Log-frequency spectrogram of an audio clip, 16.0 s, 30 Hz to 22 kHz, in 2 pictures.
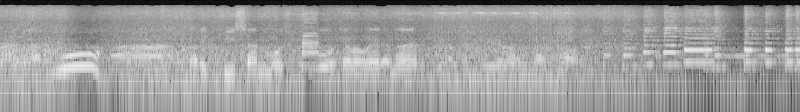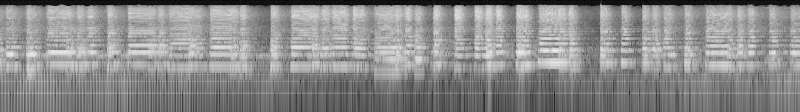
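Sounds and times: bus horn playing tune: 3.0 - 3.3, 6.0 - 16.0.

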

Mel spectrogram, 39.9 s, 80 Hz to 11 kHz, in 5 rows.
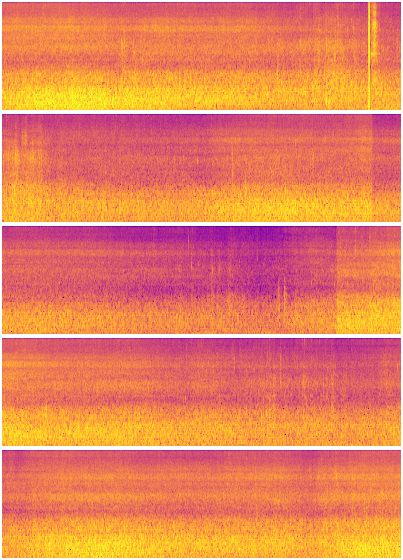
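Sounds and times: waves breaking over rocks: 0.0 - 39.9
wind on microphone: 0.0 - 39.9
sharp knock: 7.3 - 8.2.

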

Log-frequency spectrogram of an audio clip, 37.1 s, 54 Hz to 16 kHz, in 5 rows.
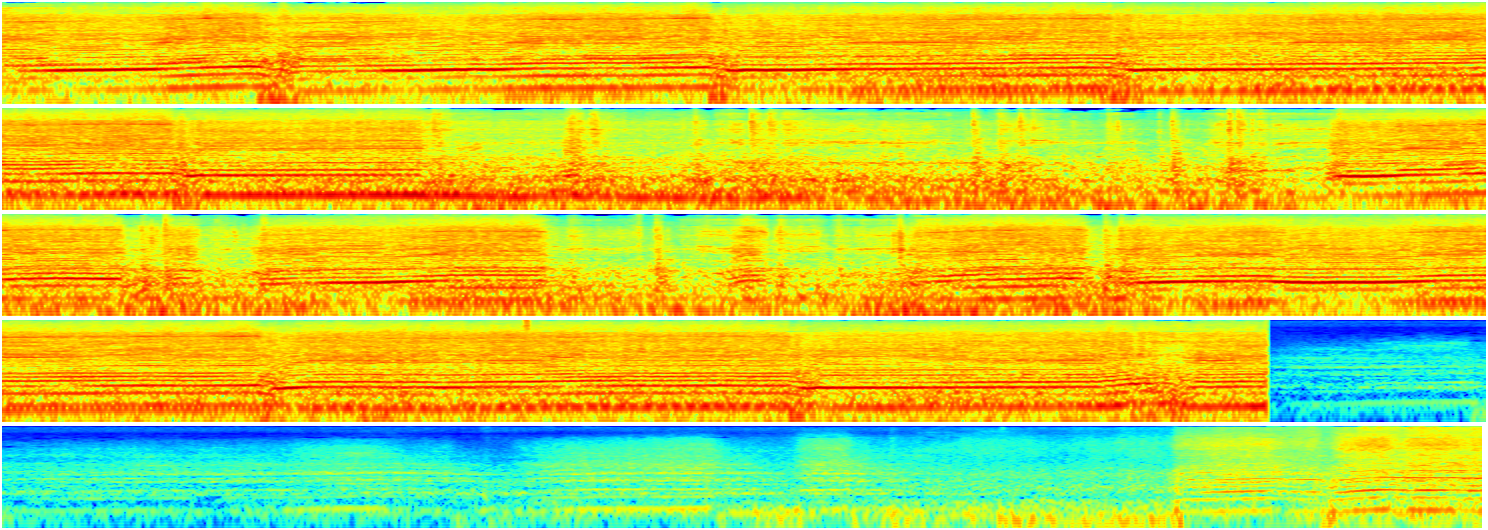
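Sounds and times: rotary engine at full throttle: 0.0 - 30.4, 35.6 - 37.0.

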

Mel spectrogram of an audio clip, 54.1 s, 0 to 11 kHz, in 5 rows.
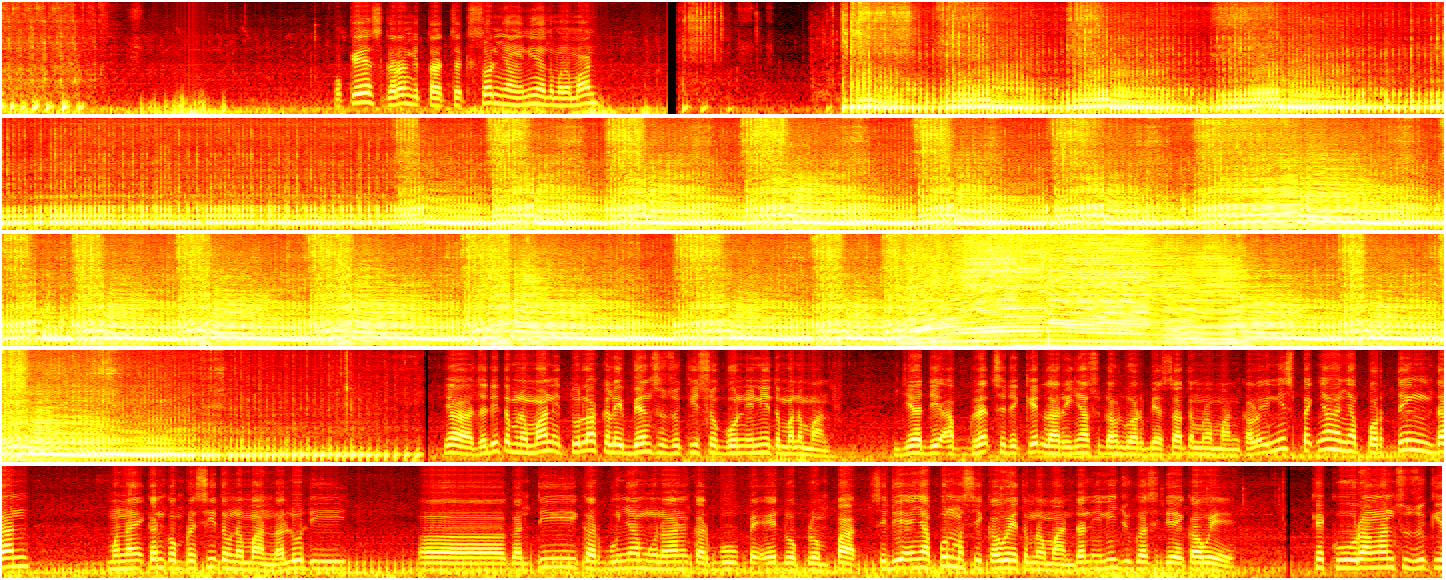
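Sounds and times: motorcycle engine revving: 0.0 - 1.1, 5.0 - 35.7, 41.3 - 52.8.

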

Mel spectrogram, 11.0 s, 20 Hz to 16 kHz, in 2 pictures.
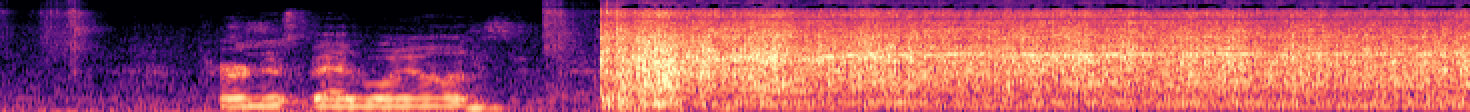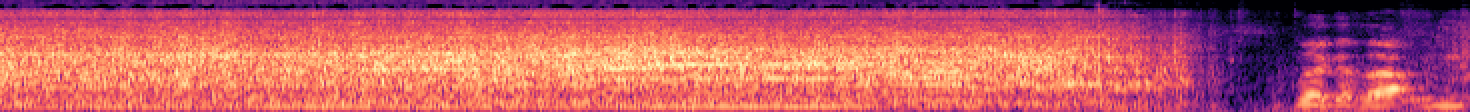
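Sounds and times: blender motor humming: 2.2 - 10.2.

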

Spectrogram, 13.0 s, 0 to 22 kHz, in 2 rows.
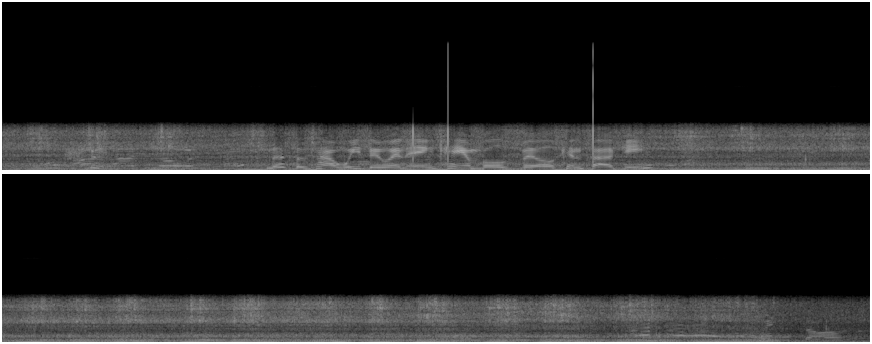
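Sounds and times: car engine revving and labouring: 0.0 - 13.0.

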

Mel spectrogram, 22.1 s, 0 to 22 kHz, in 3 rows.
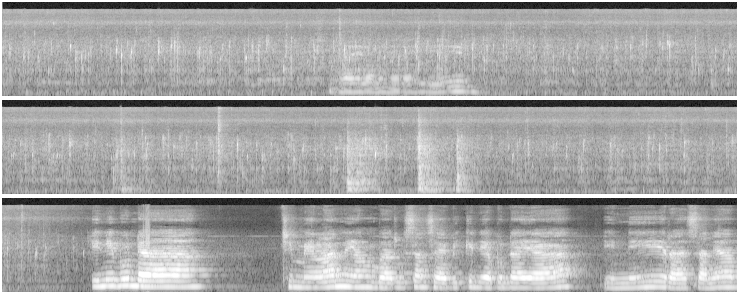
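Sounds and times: fritters sizzling in hot oil: 0.0 - 15.5.

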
